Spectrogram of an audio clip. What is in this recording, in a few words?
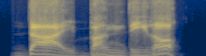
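Spanish male, voice; Pirates Of The Caribbean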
